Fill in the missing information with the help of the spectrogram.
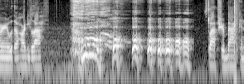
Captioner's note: Giga chad laugh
